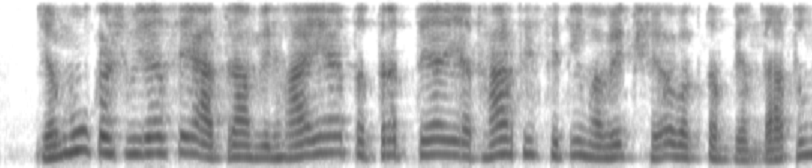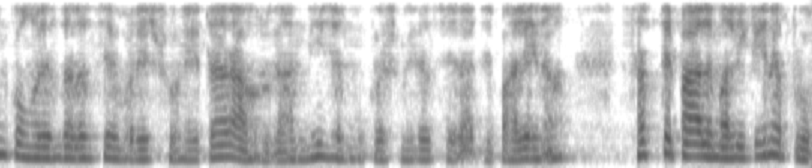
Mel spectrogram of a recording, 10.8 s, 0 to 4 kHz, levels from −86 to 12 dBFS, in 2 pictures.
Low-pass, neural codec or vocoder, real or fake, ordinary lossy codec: 3.6 kHz; vocoder, 22.05 kHz, 80 mel bands, HiFi-GAN; fake; none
